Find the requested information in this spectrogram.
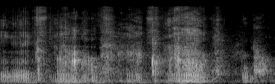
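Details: French Bulldog left home alone, reacting to its owner's return after less than 25 minutes; rough, grumbling growls in short bursts, interleaved with the owner's speech in a small room.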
